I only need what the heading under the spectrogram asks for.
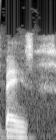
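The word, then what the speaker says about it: Baze: um baz m b baz I I have to I remember it rhymes with blaze that's it that they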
